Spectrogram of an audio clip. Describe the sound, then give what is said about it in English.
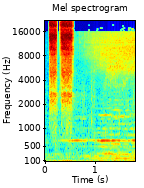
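Two quick bursts of hissing spray, a short one and then a slightly longer one, followed by a faint steady hum with no voices present: a medical bioseal sealant spray being applied to a cheekbone fracture. “Hold still while I apply a bioseal.”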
